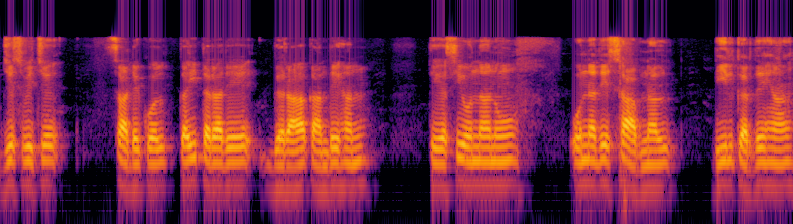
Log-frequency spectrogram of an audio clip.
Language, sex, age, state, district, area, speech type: Punjabi, male, 30-45, Punjab, Jalandhar, urban, spontaneous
